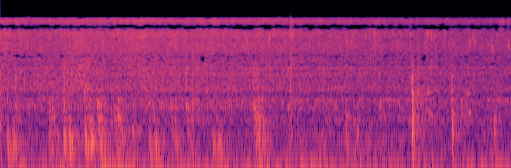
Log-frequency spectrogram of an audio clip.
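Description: Sliced onions sizzling steadily in hot oil as they fry to a light brown, with a few faint scrapes and taps of a spatula stirring them in the pan.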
